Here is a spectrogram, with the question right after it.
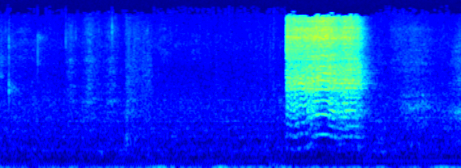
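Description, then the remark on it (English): An old chair gives a single drawn-out, high squeaky creak lasting under a second, standing out loudly against a low background hum. “Your chair sounds like shit.”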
